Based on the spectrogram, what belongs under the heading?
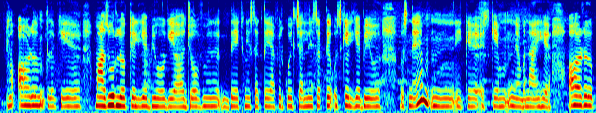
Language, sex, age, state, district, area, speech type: Urdu, female, 18-30, Bihar, Khagaria, rural, spontaneous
